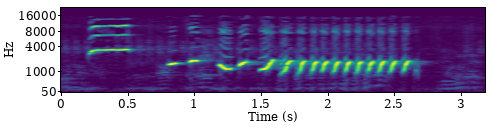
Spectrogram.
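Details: White-rumped shama, a Bornean bird, singing in the morning: a high pure whistle, slurred rising notes, then a fast run of about fifteen bright repeated notes over faint low background hum.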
